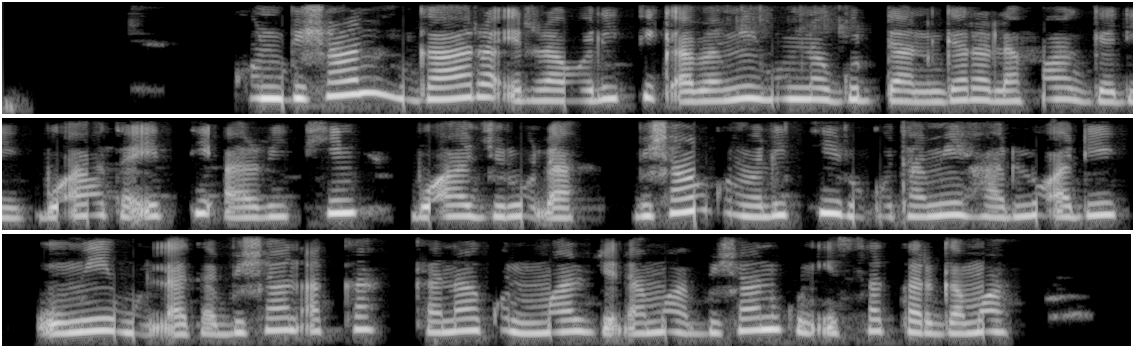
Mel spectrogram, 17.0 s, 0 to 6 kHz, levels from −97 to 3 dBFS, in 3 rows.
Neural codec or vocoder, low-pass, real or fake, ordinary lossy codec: none; 5.4 kHz; real; AAC, 48 kbps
